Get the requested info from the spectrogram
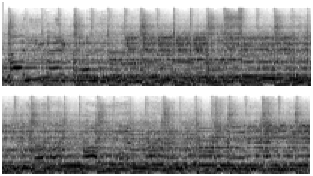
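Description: Live trot song: a woman singing with a live band, brass and keyboard included, over a steady dance beat.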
